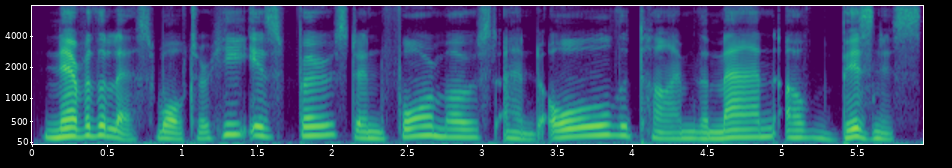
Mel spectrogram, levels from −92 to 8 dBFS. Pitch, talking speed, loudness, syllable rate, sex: 155 Hz, 150 wpm, -20 LUFS, 4.1 syllables/s, female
